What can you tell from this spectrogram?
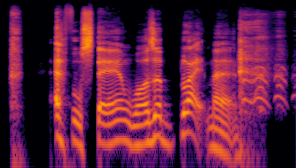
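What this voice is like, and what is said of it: Put-on American accent. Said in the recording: “I don't know why I'm doing an American accent. It was more London”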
